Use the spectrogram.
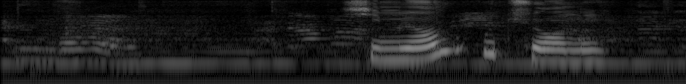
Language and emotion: Russian, neutral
